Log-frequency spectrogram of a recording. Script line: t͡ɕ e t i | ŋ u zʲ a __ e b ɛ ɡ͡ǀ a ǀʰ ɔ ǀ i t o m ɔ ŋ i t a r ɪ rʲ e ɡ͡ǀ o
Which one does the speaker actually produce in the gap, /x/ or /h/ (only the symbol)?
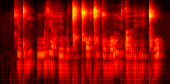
h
